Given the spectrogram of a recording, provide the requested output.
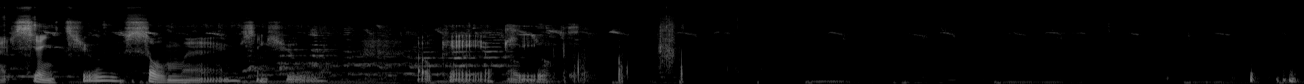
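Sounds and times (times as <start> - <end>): small bird chirps: 0.0 - 13.0
rustling noise: 6.4 - 7.4.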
